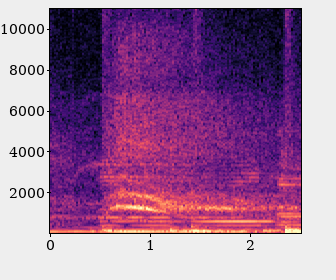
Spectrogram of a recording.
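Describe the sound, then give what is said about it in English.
A harsh, drawn-out crow-like caw rings out for about two seconds over a low rumbling backdrop, as if from a played recording, ending with a short louder burst. “That still gives me the creeps, even when I hear that now. It's like a crow.”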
